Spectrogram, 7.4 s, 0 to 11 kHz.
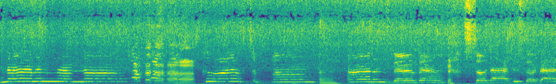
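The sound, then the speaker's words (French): A woman, recorded on her mobile phone in the shower at about 7 pm, sings a wavering melody with sustained, pitched notes over a steady hiss of running shower water that continues throughout. “enregistré en train de chanter sous la douche.”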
